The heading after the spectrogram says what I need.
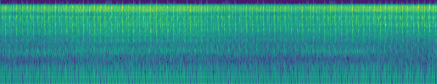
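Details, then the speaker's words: VW Beetle, air-cooled flat-four, first start after a hot battery, with bad gas still being burned off: a healthy, even low putter at about four beats a second, no misses or stumbles; owner suspects a rebuilt engine. "runs pretty darn good this thing runs really good don't forget everything I said about this car I might keep it it runs great thing just purs"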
